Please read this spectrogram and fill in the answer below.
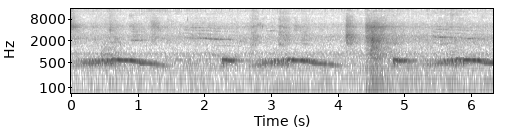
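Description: A dove cooing in a repeating phrase, a short note then a longer one that slides down, about every two and a half seconds, three times. A faint knock comes about four and a half seconds in.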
